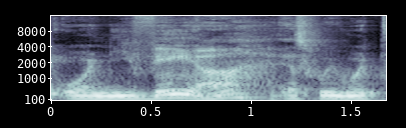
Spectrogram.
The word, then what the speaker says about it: Nivea: And then after that, we're just going to grab some Nivea as we in English would say, or Nivea as we would say in uh Germany.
